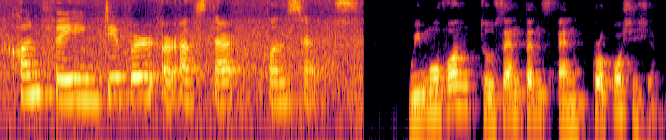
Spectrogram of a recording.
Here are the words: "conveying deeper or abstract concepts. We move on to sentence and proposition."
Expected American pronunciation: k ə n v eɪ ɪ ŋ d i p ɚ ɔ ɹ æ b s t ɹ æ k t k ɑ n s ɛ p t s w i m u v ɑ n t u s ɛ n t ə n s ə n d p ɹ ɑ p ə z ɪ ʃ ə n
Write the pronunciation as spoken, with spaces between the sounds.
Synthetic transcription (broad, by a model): k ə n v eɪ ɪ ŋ d i p ɚ ɔ ɹ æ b s t ɑ t k ɑ n s ɛ p t s w i m u v ɑ n t u s ɛ n t ə n s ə n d p ɹ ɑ p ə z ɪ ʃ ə n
